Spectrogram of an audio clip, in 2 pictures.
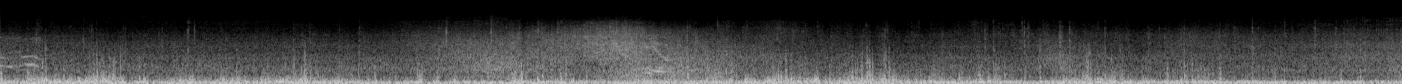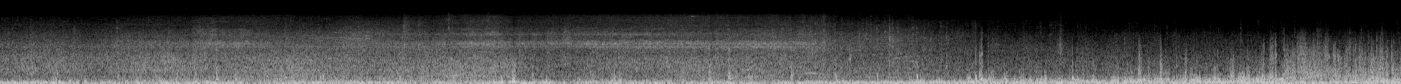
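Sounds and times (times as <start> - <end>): wind rushing over microphone: 0.0 - 28.0
faint high whir: 15.6 - 22.4.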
